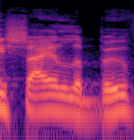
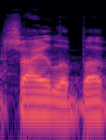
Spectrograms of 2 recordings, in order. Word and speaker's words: Shia LaBeouf: I love the pronunciation. It's fun to say Shia LaBeouf and not Shia LaBeouf.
